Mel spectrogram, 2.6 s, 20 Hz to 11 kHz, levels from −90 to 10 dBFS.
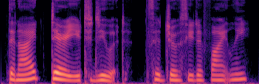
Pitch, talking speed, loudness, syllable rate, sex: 195 Hz, 230 wpm, -21 LUFS, 6.3 syllables/s, female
